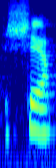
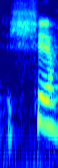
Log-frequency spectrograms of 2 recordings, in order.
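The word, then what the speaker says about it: chère: say dear okay so cher paul and cher sophie same pronunciation but different spelling as you can see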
